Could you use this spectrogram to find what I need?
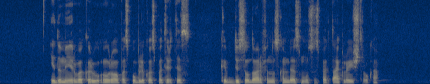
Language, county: Lithuanian, Vilnius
